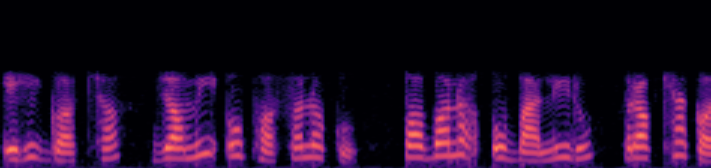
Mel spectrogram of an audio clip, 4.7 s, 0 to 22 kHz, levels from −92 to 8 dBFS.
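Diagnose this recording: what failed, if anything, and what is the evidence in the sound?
Codec stage: the whole clip is squeezed into a 300 Hz to 3.4 kHz phone band with clearly buzzy, synthetic speech. That's the AMR narrowband mobile codec, at a rate that sounds like about 10.2 kbps.

Network/radio stage: lost AMR speech frames. There's a short warbly dip at 0.60–0.64 s, then a longer smeared fade at 3.08–3.18 s. The decoder is repeating its last pitch and vocal-tract settings at falling gain. The second one sounds like about three 20 ms frames gone.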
